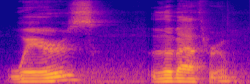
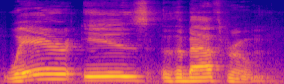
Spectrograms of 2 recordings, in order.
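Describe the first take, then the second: First: Where and is are joined into one word. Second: Where and is are said as separate words.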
